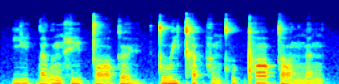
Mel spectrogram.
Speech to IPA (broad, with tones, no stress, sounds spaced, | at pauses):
j iː˨ k̚ w ɐ˨˥ w ʊ˨˧ ŋ h iː˧ p̚ t̪ ɔː˨˥ k ɵ˨ ɥ | t̪ uː˥ j kʰ ɐ˥ p̚ h ʊ˨˩ ŋ kʷʰ ɐ˥ k̚ pʰ ɔː˥ k̚ s ɔː˨˩ n ŋ ɐ˨˩ ŋ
